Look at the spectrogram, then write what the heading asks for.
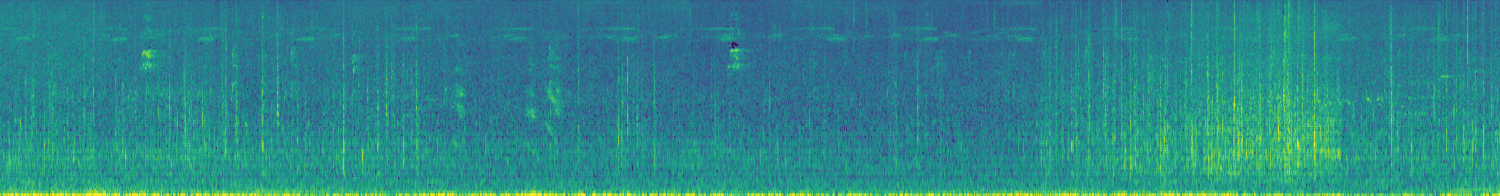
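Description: Backyard birds giving a few short, scattered calls over steady outdoor background noise, with many light ticks throughout. A broad rush of noise swells in about two-thirds of the way through and fades near the end.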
